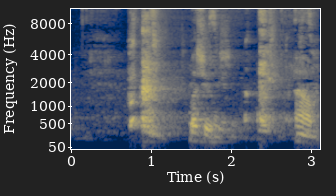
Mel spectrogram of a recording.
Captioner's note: sneezing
